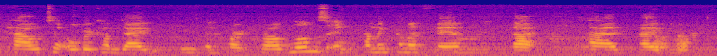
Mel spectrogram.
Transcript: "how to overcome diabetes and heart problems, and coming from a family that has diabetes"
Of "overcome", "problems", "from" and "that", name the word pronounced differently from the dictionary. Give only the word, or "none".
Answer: none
